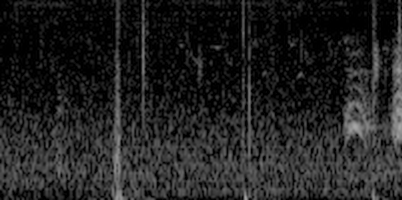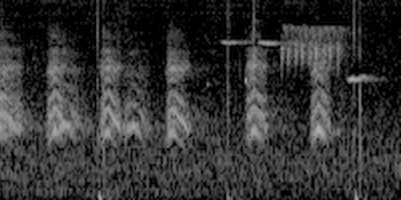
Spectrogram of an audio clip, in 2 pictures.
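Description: A run of about ten harsh, crow-like caws in quick succession, starting about three and a half seconds in and stopping near the end, over faint outdoor ambience. Faint soft knocks come about every second and a quarter throughout.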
